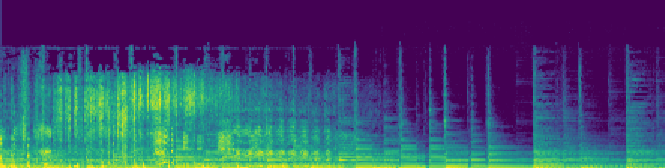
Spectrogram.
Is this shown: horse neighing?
yes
